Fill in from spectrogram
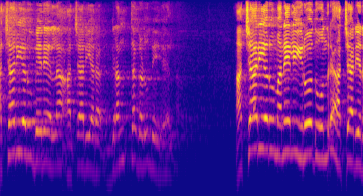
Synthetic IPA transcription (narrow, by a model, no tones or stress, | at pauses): aːt͡ʃaːɾjɐɾubeːɾeɐlːɐa̰ːt͡ʃaːɾjɐɾɐɡɾɐnt̪ʰɐɡɐɭubeːɾeɐ̰lːɐ | aːt͡ʃaːɾjɐɾumɐnɛjɐlːiːɾo̞ːd̪uɐnd̪ɐɾe̞aːt͡ʃaːɾjɐɾ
